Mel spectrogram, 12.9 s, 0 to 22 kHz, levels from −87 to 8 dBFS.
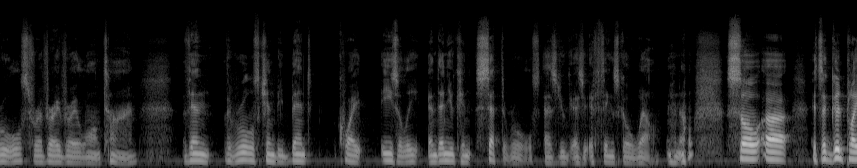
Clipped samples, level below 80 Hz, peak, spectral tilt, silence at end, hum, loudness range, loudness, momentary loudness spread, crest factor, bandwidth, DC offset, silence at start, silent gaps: under 0.1%; -68 dBFS; -8 dBFS; -5 dB/octave; 0 s; none; 11 LU; -31 LUFS; 21 LU; 22 dB; 15.5 kHz; under 0.1%; 0 s; none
